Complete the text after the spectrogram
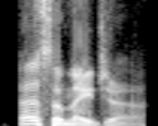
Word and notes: Ursa Major: British English

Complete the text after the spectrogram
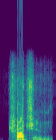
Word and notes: trudgen: American English

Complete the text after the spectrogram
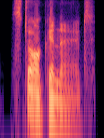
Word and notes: stockinet: British English

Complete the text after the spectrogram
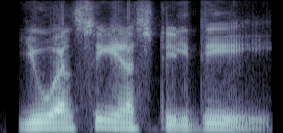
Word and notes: UNCSTD: American English

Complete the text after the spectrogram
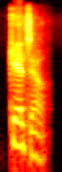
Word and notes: kelter: Indian

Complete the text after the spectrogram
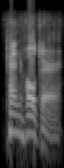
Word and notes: penholder: American English

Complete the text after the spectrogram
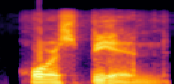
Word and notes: horsebean: American English

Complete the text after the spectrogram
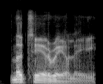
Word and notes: materially: British English

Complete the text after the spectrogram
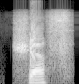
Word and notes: chef: American English

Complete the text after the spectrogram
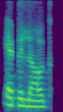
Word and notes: epilogue: Indian

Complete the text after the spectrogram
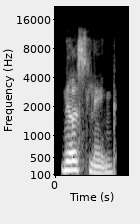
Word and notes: nursling: Indian

